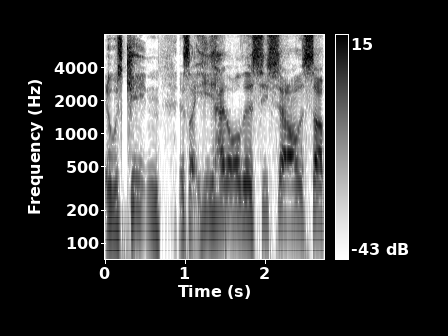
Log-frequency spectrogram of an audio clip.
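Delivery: put-on ranting tone. Retelling a detective's big moment in a film: imitating a rant. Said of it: "amazing rant where he's just like".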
